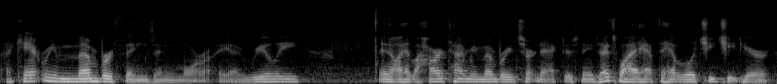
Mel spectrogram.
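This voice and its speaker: An older man hosting a casual podcast, rambling in a folksy, halting way with repeats and the odd mild swear. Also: medium pitch, vocal fry, warm tone, a little hiss or hum. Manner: folksy, mildly profane, halting and repetitive. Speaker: podcast host.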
